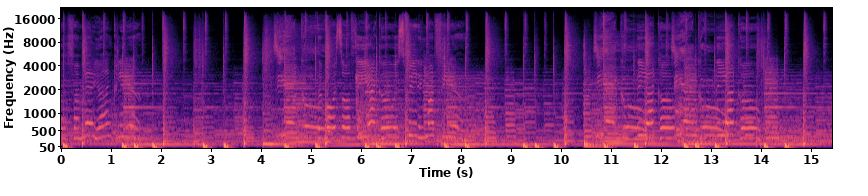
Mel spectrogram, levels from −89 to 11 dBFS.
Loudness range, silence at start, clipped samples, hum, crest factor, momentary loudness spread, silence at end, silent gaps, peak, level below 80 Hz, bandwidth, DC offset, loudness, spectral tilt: 3 LU; 0 s; under 0.1%; none; 16 dB; 6 LU; 0 s; none; -2 dBFS; -26 dBFS; 20 kHz; under 0.1%; -21 LUFS; -5.5 dB/octave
